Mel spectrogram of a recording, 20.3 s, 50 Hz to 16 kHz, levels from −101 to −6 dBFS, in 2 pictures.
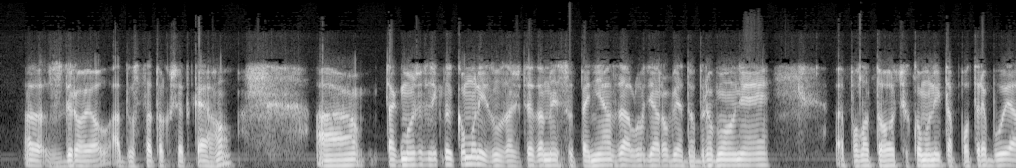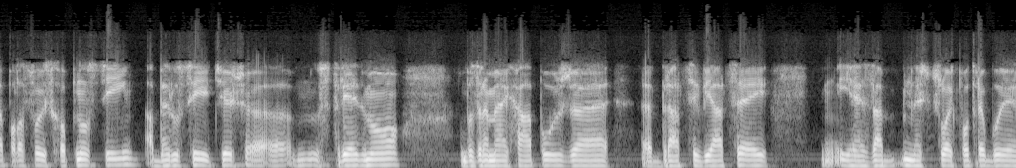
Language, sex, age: Slovak, male, 50-69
